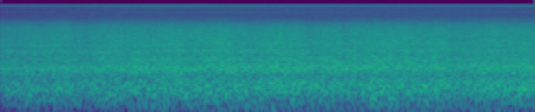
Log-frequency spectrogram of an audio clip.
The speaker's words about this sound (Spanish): No os perdáis la cascada de las castañuelas, porque si cerráis los ojos delante de ella, podéis escuchar el sonido del mar. ¿Lo oyes?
